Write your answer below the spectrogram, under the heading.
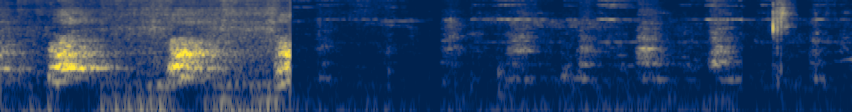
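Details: Leo, a pet German Shepherd, excited over a chicken chips treat being unboxed: three loud, full barks about half a second apart, then a quieter stretch of soft yips and whimpers with a woman talking nearby.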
